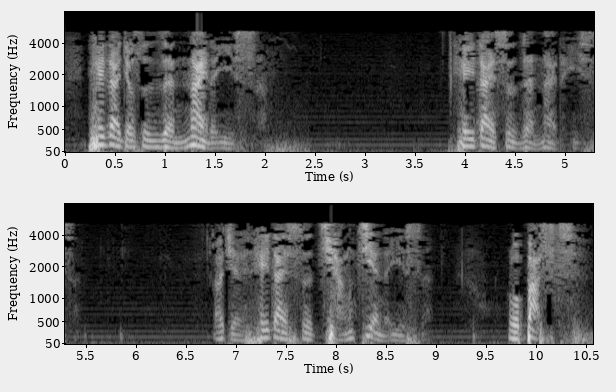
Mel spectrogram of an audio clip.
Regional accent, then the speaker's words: China; 到今天也一样，我们中国人讲说什么钱不露白嘛，是吧？

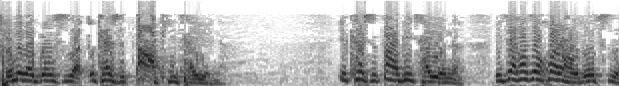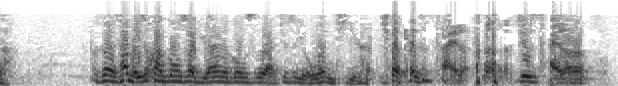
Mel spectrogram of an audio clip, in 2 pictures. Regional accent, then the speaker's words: China; 你知道，特别我们中国人都是打乖乖牌的。

